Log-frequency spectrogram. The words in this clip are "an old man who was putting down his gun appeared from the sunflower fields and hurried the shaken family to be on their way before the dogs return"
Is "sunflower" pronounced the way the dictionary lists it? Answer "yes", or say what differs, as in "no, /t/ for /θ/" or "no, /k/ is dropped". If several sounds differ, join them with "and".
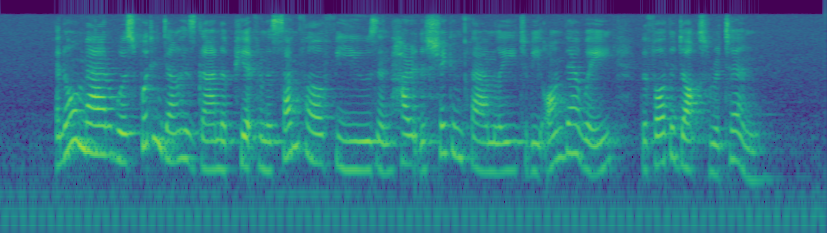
no, /l/ is dropped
